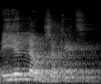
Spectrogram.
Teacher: But if I refer to it as a noun phrase and I say a yellow jacket, it means any jacket which is yellow in color, here I stress second element, jacket.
